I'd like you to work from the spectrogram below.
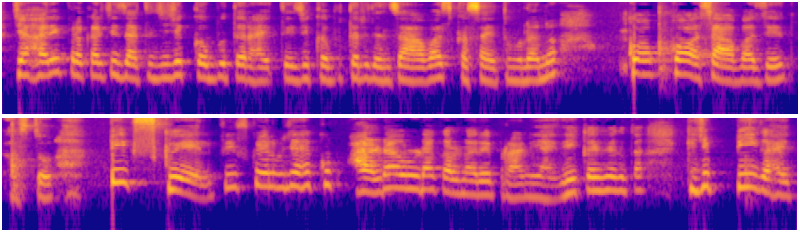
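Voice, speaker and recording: A woman with a Marathi accent teaches young pupils in a slightly high voice. She keeps posing simple questions and answering them herself, in a patient classroom rhythm. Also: darkish tone. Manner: asks and answers her own questions. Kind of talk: classroom explanation to children.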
